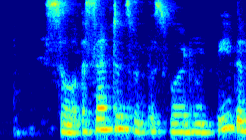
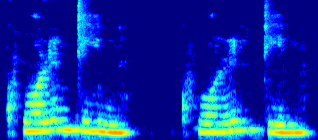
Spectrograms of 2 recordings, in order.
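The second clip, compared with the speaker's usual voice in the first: slow, clearly spelled-out quarantine; slow teacher model of quarantine; slow model word; much slower than usual. Shown as a demonstration. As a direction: say it very slowly so students can copy. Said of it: "we should know how to say it right".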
